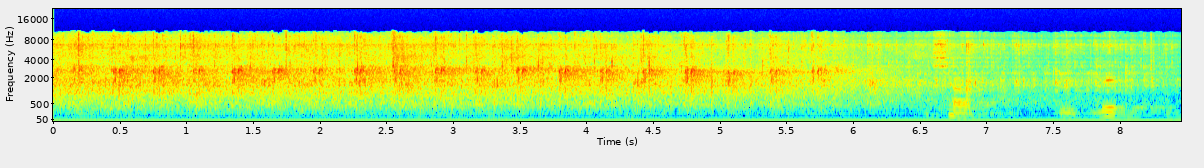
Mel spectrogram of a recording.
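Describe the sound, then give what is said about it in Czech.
An audience at a church mass applauds with sustained, dense clapping that gradually thins, and a voice is heard briefly near the end. “Let us give a clap for that Jesus again.”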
